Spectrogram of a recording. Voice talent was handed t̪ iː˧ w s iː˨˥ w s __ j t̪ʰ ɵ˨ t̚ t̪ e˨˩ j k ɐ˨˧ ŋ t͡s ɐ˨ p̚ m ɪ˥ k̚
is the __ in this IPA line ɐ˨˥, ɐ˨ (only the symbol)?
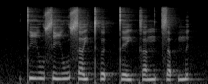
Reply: ɐ˨˥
